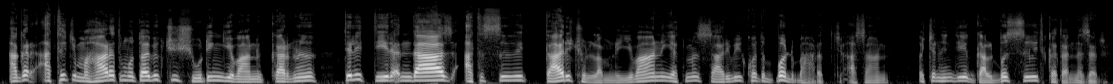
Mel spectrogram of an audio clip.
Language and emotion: Kashmiri, neutral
